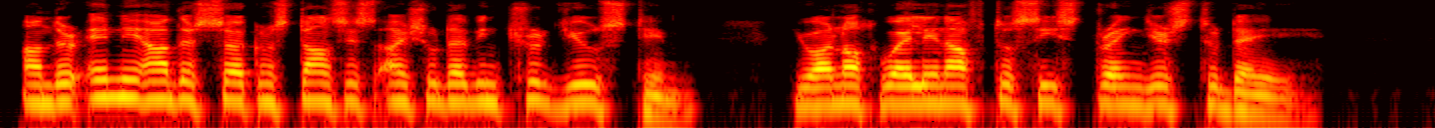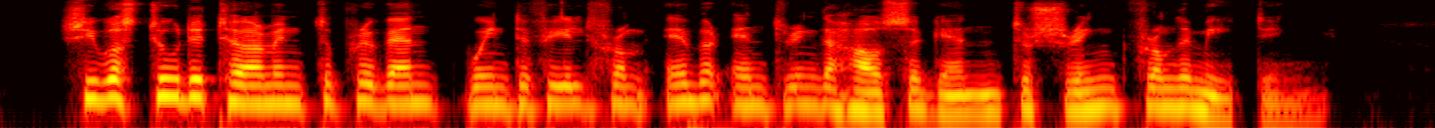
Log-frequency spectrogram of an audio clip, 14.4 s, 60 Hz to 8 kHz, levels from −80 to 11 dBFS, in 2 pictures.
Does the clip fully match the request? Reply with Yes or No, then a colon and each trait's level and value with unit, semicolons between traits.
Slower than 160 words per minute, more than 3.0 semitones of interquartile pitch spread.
Yes: average, 150 wpm; average, 3.7 semitones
